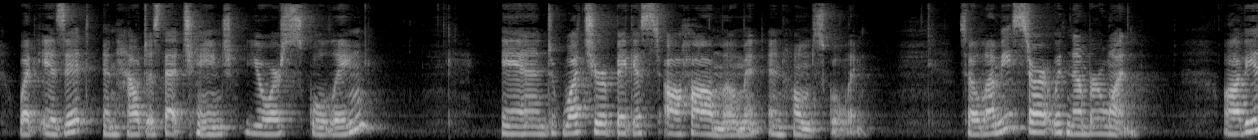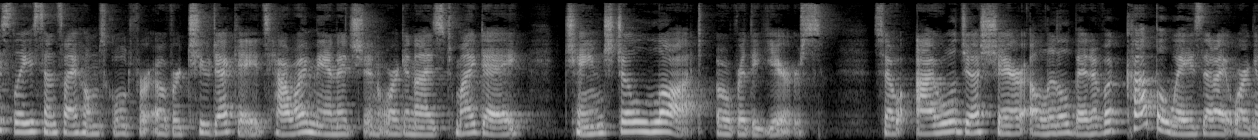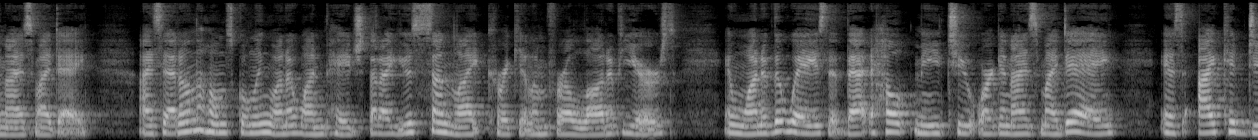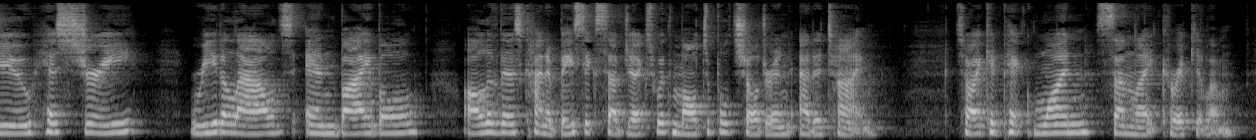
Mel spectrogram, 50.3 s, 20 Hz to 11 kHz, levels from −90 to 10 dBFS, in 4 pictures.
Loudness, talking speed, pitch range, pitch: -21 LUFS, 145 wpm, 175-220 Hz, 195 Hz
